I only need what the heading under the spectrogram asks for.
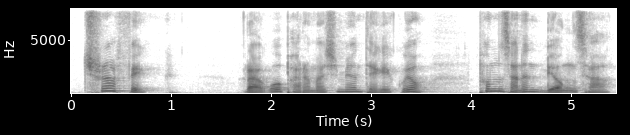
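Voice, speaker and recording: A male language teacher works through a word list at a deliberate, unhurried pace. He sounds each English word out several times in a slightly higher register, then explains it in a patient, even tone. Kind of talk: vocabulary lesson with spelled-out pronunciation drills.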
